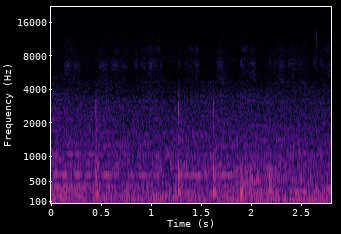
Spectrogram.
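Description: Chalk or marker writing a chemical name on a classroom board, with a string of light taps and short strokes spaced irregularly over a steady room hum, no talking.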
